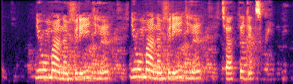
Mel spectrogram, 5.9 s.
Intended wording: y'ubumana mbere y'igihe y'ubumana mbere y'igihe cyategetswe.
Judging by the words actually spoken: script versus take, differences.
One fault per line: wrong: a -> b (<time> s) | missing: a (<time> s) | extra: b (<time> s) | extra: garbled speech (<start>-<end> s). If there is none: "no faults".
no faults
